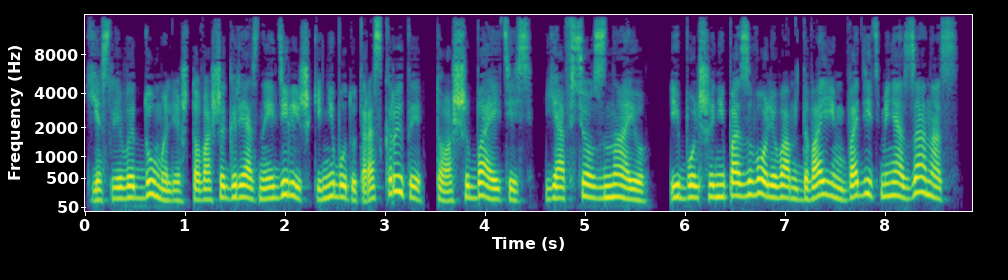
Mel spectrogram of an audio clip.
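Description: A woman's voice: lowish voice, normal speed, few pauses, warm tone, dry recording, studio quality, lightly acted. A woman voicing a drunk, jealous young male viscount who rants and accuses in an audiobook. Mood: ranting. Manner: slurring, accusing, ranting.

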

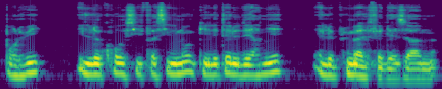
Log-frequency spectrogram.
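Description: A man's voice: mid-range voice, lively intonation, a little fast, dark tone, slightly rough, pitched above the performer's own voice. A man voicing a garrulous, complaining middle-aged mother in a novel reading. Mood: peevish, rambling. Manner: rambling, complaining.

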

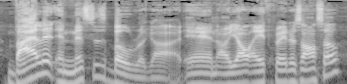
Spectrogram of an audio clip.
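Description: A man's voice: mid-range voice, big pitch swings, moderate pace. A man hosting a radio show, chatting casually with phone callers in a friendly, rambling way full of ums and restarts. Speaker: radio host.

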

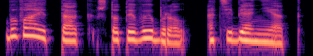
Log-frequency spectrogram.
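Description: A woman voicing an affectionate, cheerful middle-aged mother, slightly raised in pitch. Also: expressive, slow pace, a little mellow. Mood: tender.

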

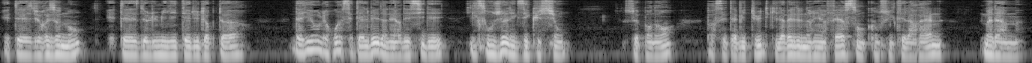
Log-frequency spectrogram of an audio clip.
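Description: Dark, husky male audiobook narrator. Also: fairly low pitch, normal speed. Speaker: audiobook reader. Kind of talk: scripted narration.

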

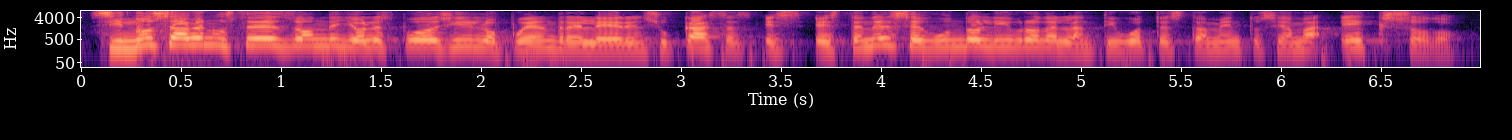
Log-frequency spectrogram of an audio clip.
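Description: A man with a high voice gives a sermon-style Bible lesson to a gathered group. He often checks in with his listeners and reads scripture passages slowly and deliberately. The recording sounds dull and lo-fi. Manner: addresses the audience with questions and check-ins. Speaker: preacher teaching a Bible class.

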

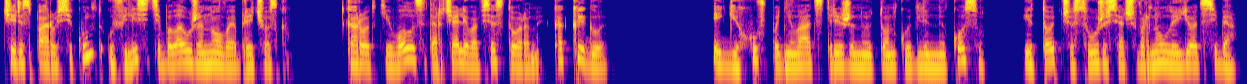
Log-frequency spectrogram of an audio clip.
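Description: A woman reads a children's story aloud in a lively, expressive way. Her voice sits low and she is recorded dry and close. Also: a little fast, dry recording. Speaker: audiobook narrator. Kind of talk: scripted storybook narration.

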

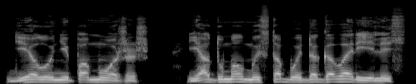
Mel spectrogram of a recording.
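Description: A man doing a gruff, mocking old overseer. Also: on the low side, moderate pace, no room sound, clean studio sound, natural voice. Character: sly old male overseer of a small underground folk, gruff and scornful.

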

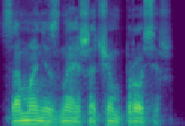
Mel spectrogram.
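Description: Male narrator as a gruff, scolding stoker with a low, dark voice. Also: normal speed. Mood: stern. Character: gruff old stoker in a monastery.

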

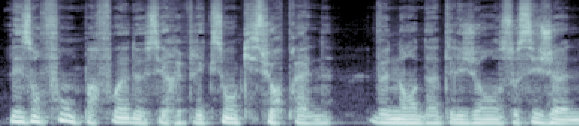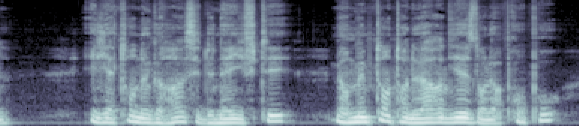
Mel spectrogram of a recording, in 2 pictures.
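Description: A man reads a classic short story aloud with measured, expressive pacing. His voice is dark and mellow, with a husky grain, at a middle pitch. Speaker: narrator. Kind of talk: literary audiobook reading.

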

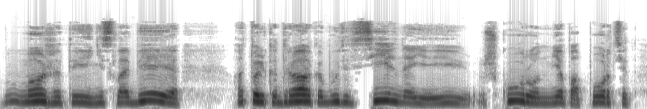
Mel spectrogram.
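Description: A woman voicing a smug, cowardly male bear guarding a forest path in a storybook, speaking loudly and boastfully. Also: fairly low pitch, a little slow, dry recording, clean studio sound, lightly acted. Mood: gruff.

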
